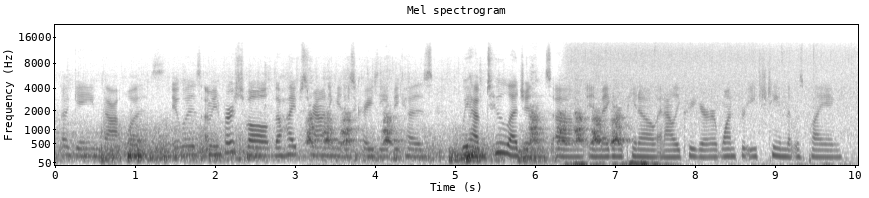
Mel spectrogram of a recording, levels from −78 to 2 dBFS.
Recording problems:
rain or running water; very loud; throughout; 1 dB above the speech
dog barking; loud; from 3 to 7 s; peak 5 dB above the speech

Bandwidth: 14 kHz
